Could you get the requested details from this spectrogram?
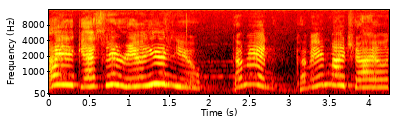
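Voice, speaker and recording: A squeaky, put-on character voice at an extremely high pitch. It moves at a fairly slow pace over background music. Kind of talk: 1890s melodrama. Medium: stage play. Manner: falsely sweet, hesitant.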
